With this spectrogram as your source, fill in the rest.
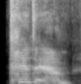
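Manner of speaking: high-pitched squeal of the name; excited greeting. Acted. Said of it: "she goes".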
